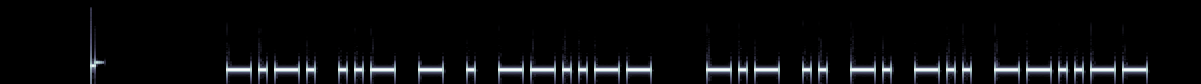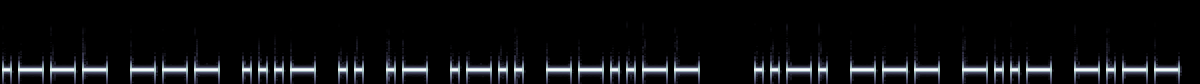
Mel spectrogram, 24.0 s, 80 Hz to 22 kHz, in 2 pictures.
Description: Morse code, heard as a keyed tone, about 15 wpm, 700 Hz. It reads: CUTE, KIND, JOVIAL, FOXY
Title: Pangram Challenge v2 - 15wpm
